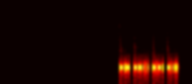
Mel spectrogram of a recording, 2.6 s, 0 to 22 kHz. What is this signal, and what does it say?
Morse code, heard as a keyed tone, about 72 wpm, 700 Hz. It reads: K7GB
